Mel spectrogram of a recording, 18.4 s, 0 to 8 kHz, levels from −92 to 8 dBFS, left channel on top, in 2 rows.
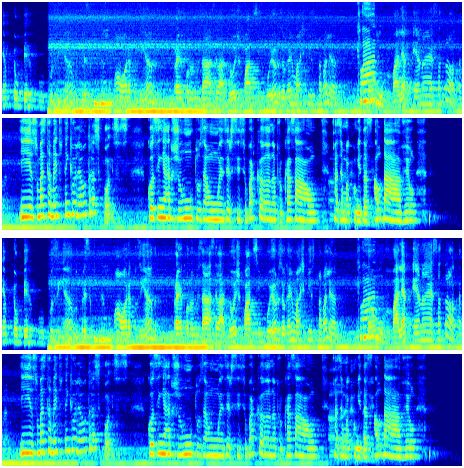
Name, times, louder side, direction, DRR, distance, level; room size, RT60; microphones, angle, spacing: voice 1, 0.0-1.8 2.1-3.1 3.4-6.7 7.1-9.3 15.7-16.6, right 3 dB, 80° right, 1.2 m, -34 dB
sound 1, 0.9-15.6, right 2 dB, 50° left, 1.0 m, -32 dB
voice 2, 1.8-2.3 7.1-7.6 9.5-11.6 12.1-15.5 15.8-17.8, left 5 dB, 35° left, 0.4 m, -27 dB
14.5 x 13.0 x 4.9 m
head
